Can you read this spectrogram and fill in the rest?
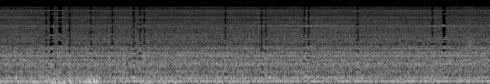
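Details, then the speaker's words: Grant 50/90 oil boiler started after fitting a new 0.60 60° jet: a steady low hum with an even rushing fan note and no pulsing or rumble, the pump already drawing oil and heat blowing out; normal burner start-up. "can hear the fan going. The pump has pulled something up into there already."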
